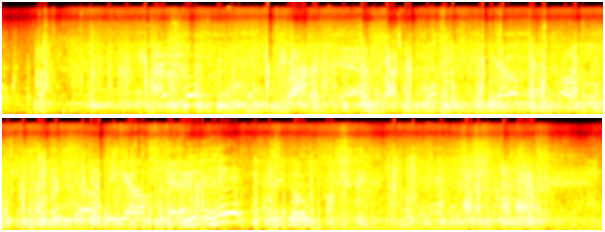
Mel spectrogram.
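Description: Full-suspension mountain bike rolling down rock slabs: knobby tyres on stone and a steady clatter of knocks and rattles from the bike, with wind on the microphone.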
